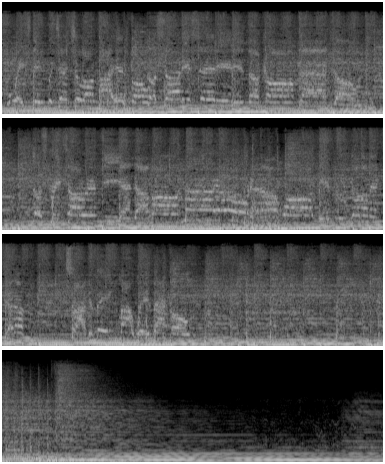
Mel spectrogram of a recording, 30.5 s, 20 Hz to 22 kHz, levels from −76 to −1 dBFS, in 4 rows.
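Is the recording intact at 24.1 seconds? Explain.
Yes, the audio at 24.1 seconds is intact, with no dropout, click, distortion or other fault at that moment.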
